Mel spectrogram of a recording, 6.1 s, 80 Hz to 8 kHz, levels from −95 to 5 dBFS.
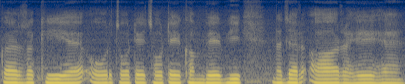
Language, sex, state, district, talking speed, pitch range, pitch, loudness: Hindi, male, Haryana, Jhajjar, 120 wpm, 130-135 Hz, 130 Hz, -14 LUFS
